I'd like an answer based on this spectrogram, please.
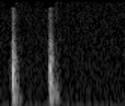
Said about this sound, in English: It's the scariest sound you will ever hear when you live in a communist country and you hear knock, knock, knock on your door.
